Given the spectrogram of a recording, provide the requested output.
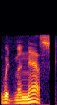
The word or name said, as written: Whitmanesque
